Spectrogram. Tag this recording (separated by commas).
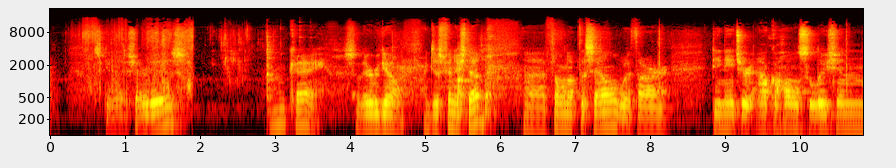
Drip, Speech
